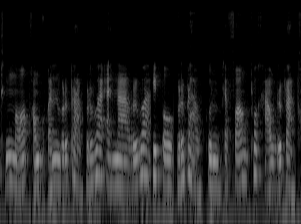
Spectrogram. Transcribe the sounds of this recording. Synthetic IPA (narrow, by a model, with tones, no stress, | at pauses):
t̪ʰɯ˩˦ŋmɔː˩˦kʰɔː˩˦ŋkʰu˩˦ənɾɯː˨˦˥pɾaː˨˩wɾɯː˩˦waː˥˩ʔɛː˧nːaː˧ɾɯː˩˦˥waː˥˩hi˧˩poː˧ɾɯː˦˥plaː˨˩wkʰu˧nt͡ɕa˨˩fɔː˦˥ŋpʰu˥˩əkʰːa˩˦wɾɯː˨˦˥plaː˨˩wʰ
